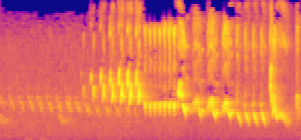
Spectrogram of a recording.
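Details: Chaffinch (Fringilla coelebs) delivers a bright, fast song of repeated high notes dropping in steps into a rattling descending trill, closed by an emphatic final phrase, against constant low environmental noise.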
